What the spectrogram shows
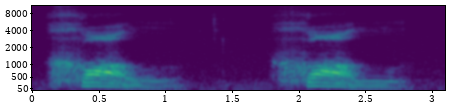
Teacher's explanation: precisa puxar esse L do final, tá bom? L encostando a língua no céu da boca, tá? Então aqui, mesmo que a escrita da palavra pareça bem diferente, a pronúncia é parecida com hall, tá bom?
